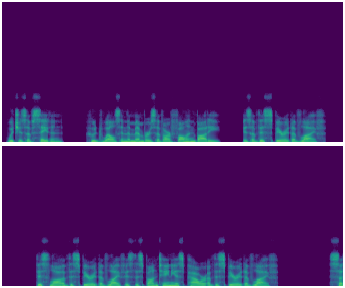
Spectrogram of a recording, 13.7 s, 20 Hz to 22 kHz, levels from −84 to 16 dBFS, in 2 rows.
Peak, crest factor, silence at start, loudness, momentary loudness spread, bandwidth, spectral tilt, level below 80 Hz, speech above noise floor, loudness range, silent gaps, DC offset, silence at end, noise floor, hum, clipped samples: -2 dBFS; 16 dB; 0.05 s; -18 LUFS; 8 LU; 7.4 kHz; -6 dB/octave; -46 dBFS; over 73 dB; 3 LU; 1.22-1.66 s, 4.35-4.78 s, 6.47-7.48 s, 12.34-13.36 s; 3%; 0 s; under -90 dBFS; none; under 0.1%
